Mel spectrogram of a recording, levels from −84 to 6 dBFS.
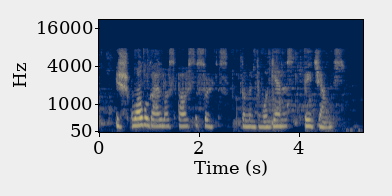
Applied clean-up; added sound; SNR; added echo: classical method WPE with log-MMSE.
